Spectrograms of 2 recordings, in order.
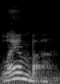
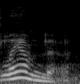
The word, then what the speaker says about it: Lambda: Kept pronouncing it Lamba. But it's Lambda. Oh, hopefully I got that right this time.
